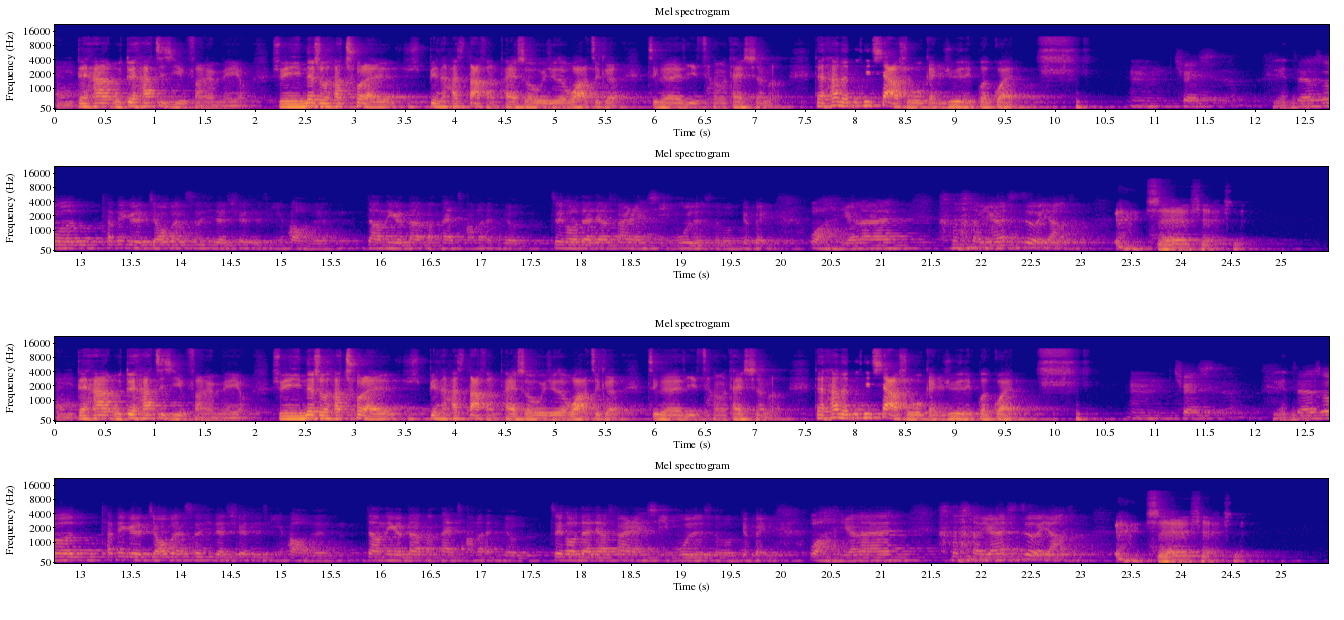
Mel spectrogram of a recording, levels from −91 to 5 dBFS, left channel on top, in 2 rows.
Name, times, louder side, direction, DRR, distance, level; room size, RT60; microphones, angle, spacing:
voice 1, 0.0-10.3 12.2-12.6 23.3-24.7, equal, 5° right, 1.0 m, -28 dB
voice 2, 7.6-8.0 10.7-17.4 17.7-23.3, right 1 dB, 35° right, 5.8 m, -39 dB
30.0 x 19.5 x 9.7 m
head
